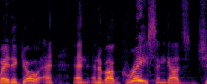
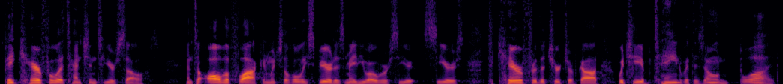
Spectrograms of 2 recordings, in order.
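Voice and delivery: low, quieter bible reading voice; scripture reading; 4 semitones lower, 4 dB quieter than usual. A narrator's reading. Pastor reading Acts to his church, hushed and steady. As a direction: reads the verse to the congregation, soft and measured.

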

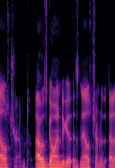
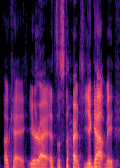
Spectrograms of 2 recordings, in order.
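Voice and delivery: louder fed-up mock reply; sarcastic give-in that builds louder; exasperated; 3 semitones higher, 7 dB louder than usual. She retells giving in to the clerk, louder and fed up.

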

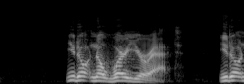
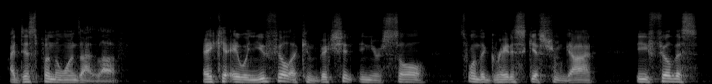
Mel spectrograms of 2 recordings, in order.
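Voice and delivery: softer, low and tender preaching; quiet reassuring sermon voice; gentle sermon; 4 semitones lower, 5 dB quieter than usual. Acted. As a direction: comfort the listener softly.

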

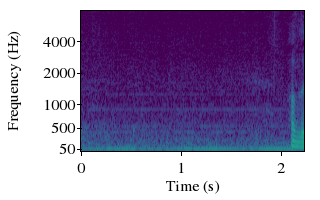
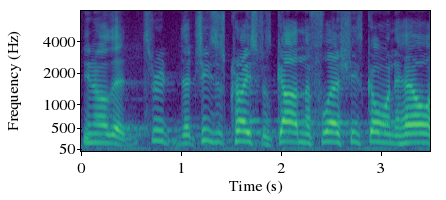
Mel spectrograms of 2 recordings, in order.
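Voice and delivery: imitating the inmate; 9 semitones higher than usual. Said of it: "he says".

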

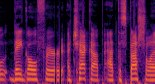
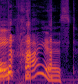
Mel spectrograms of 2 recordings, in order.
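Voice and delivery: laughing, slowly drawn out "Eighth highest"; amused disbelief; 5 semitones higher, much slower than usual. Real, not acted. The co-host echoes the life expectancy ranking, laughing and slow with disbelief. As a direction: chuckle it out, half disbelieving, very slow. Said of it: "That surprises me".

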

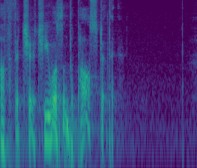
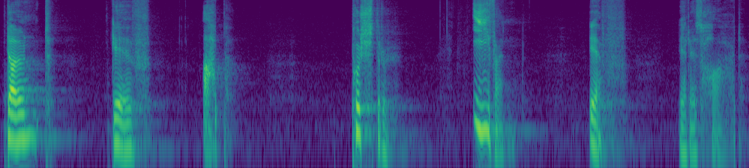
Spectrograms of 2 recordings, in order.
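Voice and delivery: "Don't give up" one word at a time, long pauses; emphatic exhortation; slower than usual. Real, not acted. Preacher urging the suffering to push on, slow and deliberate.

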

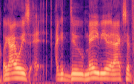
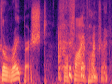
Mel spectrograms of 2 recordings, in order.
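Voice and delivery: Sean Connery. Acted. Guest as quiz show contestant, Sean Connery impression. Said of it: "Hollywood Jeopardy".

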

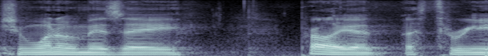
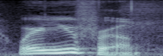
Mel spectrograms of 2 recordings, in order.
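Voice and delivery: higher-pitched imitation of a puzzled local; mock local questioning; 7 semitones higher, faster than usual. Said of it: "everybody local, it's like".

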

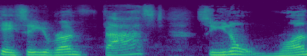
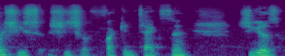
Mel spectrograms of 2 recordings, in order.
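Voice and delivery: ordinary delivery

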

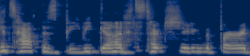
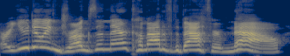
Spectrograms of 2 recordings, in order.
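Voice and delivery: mock demand; 3 semitones higher, 8 dB louder than usual. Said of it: "and they're like".

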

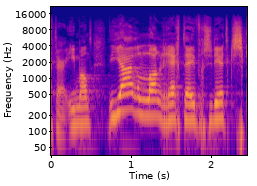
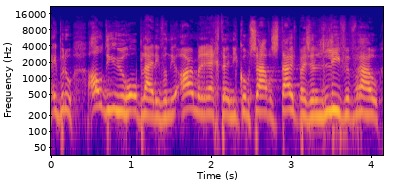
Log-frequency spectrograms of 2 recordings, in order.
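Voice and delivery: ordinary talk

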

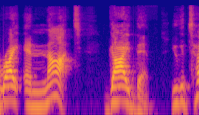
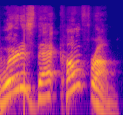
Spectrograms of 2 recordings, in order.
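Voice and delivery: slow, higher, louder question; acted wonder; 5 semitones higher, 5 dB louder than usual. Someone coming to ask about hope, acted wonder. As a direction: ask with wide-open acted amazement.

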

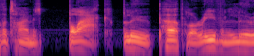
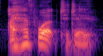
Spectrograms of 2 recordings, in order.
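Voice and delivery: louder, higher curt dismissal; curt angry exit; 5 semitones higher, 6 dB louder than usual. Acted. Mister Vinegar storming out on Jessica, curt and angry. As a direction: cut her off and leave.

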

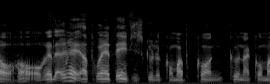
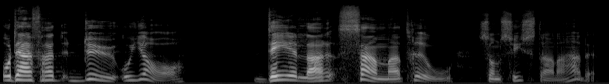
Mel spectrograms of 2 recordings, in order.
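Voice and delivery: ordinary talk

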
